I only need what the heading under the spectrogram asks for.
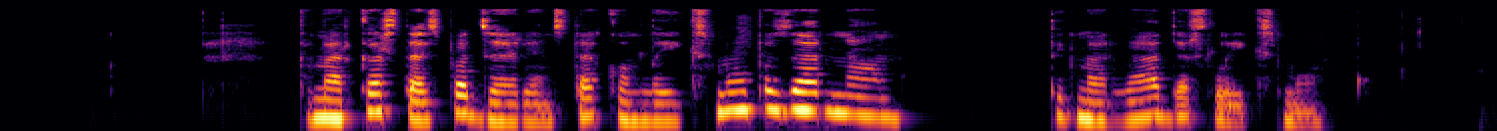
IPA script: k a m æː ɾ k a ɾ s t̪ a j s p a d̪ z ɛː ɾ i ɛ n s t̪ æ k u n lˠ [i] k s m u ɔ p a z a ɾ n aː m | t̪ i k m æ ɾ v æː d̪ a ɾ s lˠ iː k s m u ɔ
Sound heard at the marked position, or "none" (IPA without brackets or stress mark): iː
